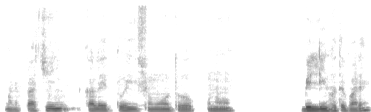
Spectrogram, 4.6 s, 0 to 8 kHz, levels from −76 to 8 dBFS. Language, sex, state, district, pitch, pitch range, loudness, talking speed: Bengali, male, West Bengal, Dakshin Dinajpur, 120 Hz, 120-125 Hz, -30 LUFS, 90 wpm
